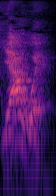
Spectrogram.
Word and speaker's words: Yahweh: pronounce it with because actually why HW I'm pronounced some more like Yahweh amen hey people writing and saying why do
